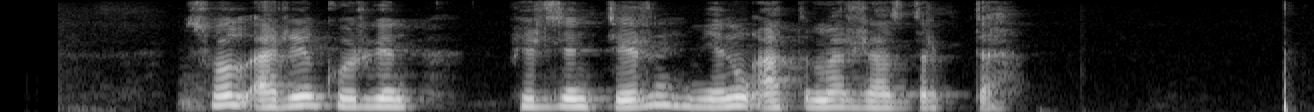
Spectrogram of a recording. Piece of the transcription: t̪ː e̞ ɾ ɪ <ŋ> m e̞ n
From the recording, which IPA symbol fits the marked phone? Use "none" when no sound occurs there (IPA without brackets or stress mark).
n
